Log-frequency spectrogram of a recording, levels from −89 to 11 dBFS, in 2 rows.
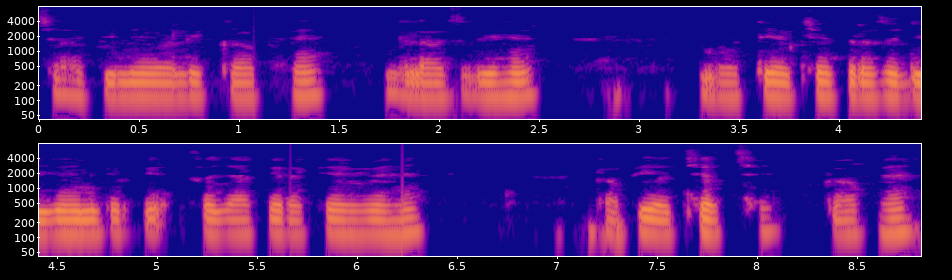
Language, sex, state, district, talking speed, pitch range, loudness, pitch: Hindi, male, Jharkhand, Jamtara, 190 wpm, 115-125 Hz, -25 LUFS, 120 Hz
